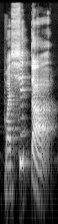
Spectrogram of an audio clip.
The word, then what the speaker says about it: 맛있다: So 이응, we already know that's silent. So this 시옷 actually blends to the next syllable. That's why it sounds like 맛있다, 맛있어.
